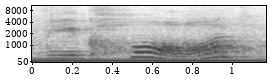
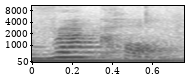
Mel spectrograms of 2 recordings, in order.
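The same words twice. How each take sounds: First: The stress is on the second syllable. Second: The stress is on the first syllable.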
